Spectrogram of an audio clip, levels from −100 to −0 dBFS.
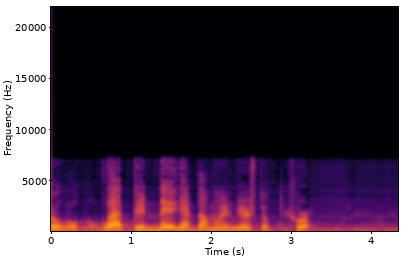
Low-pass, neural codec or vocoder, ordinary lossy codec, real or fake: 7.2 kHz; codec, 16 kHz, 0.5 kbps, FreqCodec, larger model; none; fake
